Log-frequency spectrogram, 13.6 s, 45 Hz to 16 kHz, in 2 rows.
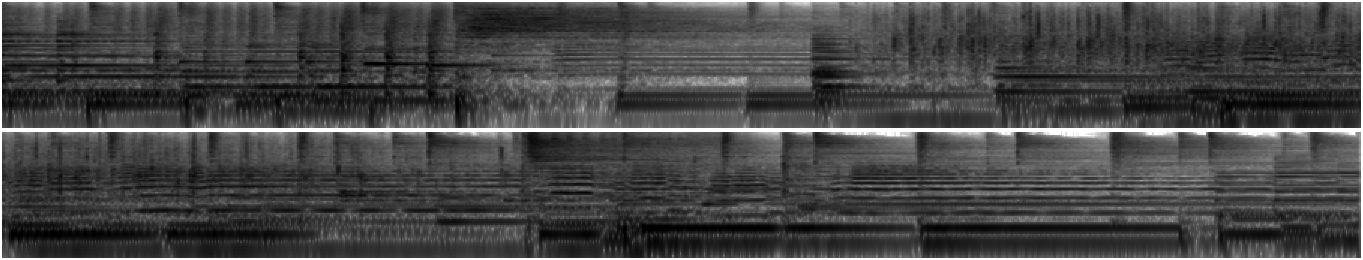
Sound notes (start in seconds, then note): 4.2 audience applauding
